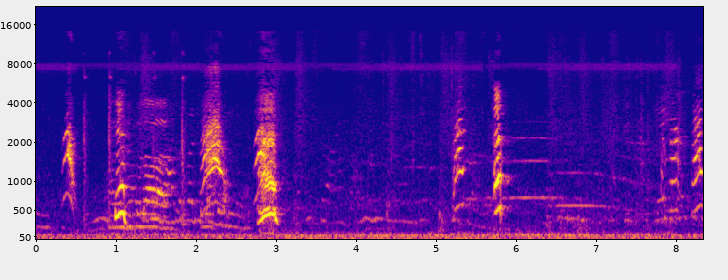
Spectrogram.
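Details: Common myna, a talking shalik bird, giving short voice-like bursts of harsh, speech-like syllables at irregular intervals, then a clear whistled tone trailing off near the end, over a low steady background hum.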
